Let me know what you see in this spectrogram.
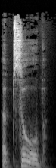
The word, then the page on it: absorb: British English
